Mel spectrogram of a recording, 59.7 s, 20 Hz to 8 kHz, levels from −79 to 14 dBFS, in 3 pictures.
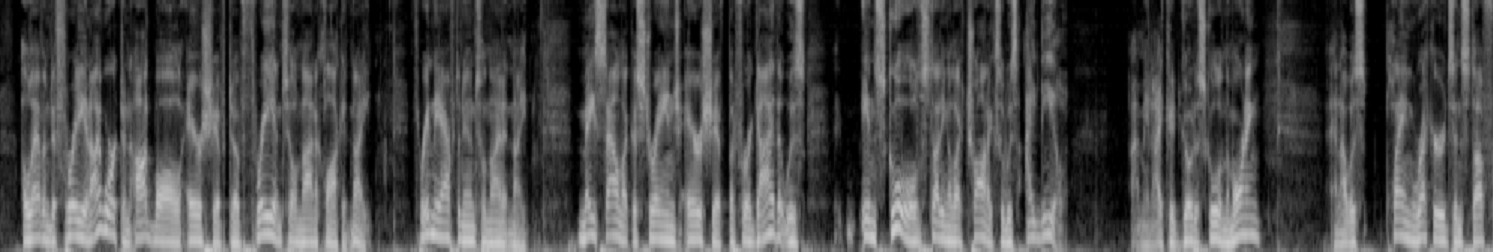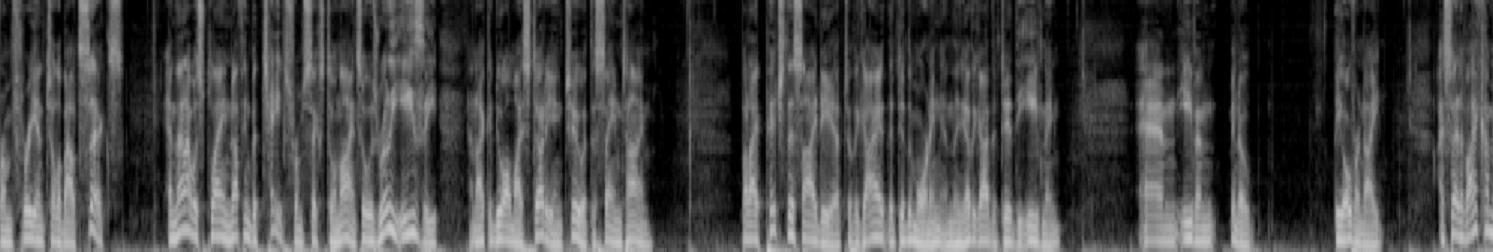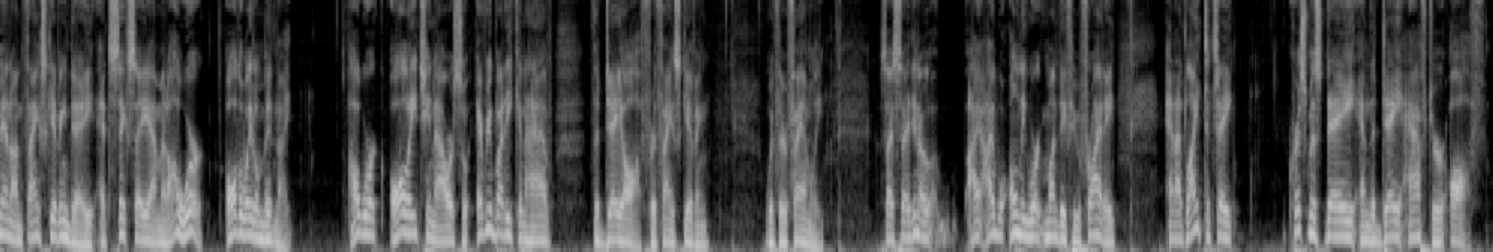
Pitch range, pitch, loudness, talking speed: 100-140 Hz, 115 Hz, -14 LUFS, 185 wpm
